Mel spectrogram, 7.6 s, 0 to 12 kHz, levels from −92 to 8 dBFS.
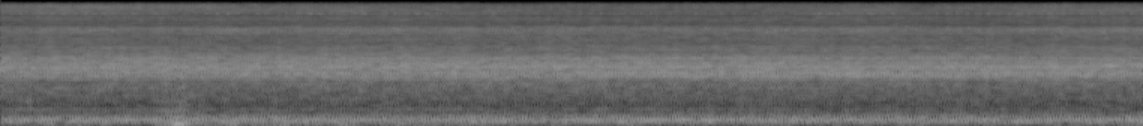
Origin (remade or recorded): remade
